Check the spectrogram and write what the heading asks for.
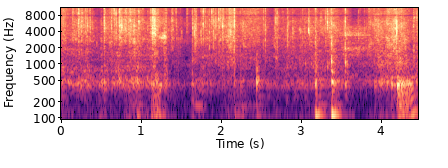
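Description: Cardboard packaging being handled: rustling and scraping as a white cardboard insert is slid and lifted out of a box with a molded paper-pulp tray, with a few soft knocks.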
